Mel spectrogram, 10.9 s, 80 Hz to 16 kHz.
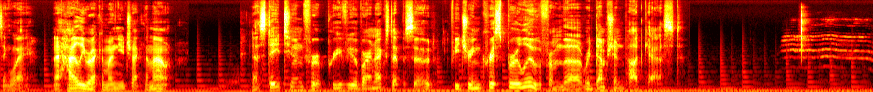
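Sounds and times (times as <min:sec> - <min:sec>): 
speech: 0:00.0 - 0:02.2, 0:03.1 - 0:08.6
cat meowing loudly: 0:09.8 - 0:10.9.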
